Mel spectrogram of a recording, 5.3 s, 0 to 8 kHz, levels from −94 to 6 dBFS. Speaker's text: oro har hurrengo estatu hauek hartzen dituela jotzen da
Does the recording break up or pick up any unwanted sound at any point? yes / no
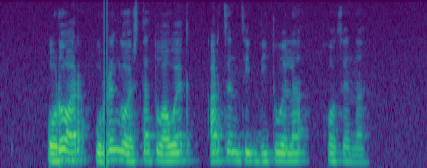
yes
